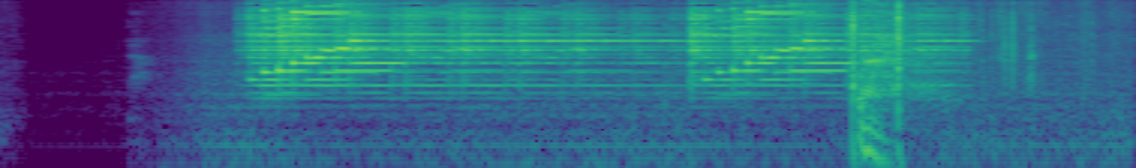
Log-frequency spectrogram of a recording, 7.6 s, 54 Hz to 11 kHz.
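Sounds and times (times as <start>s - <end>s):
mobile phone ringtone for an incoming call: 1.6s - 6.6s
speech: 5.8s - 6.0s.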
